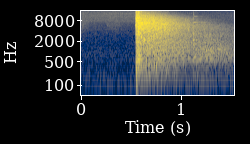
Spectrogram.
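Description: A single sharp gunshot fired at steel target plates about seven yards away on an outdoor range, a loud sudden crack with a long ringing decay trailing off, no talk.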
